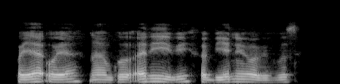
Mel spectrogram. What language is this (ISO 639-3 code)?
kin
